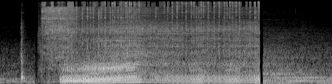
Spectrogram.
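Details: Small petrol engine on a high-pressure water sprayer after carburetor main jet cleaning (clogged by stale fuel, previously surging and stalling on throttle): revs up quickly, pitch climbs smoothly, normal revving.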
